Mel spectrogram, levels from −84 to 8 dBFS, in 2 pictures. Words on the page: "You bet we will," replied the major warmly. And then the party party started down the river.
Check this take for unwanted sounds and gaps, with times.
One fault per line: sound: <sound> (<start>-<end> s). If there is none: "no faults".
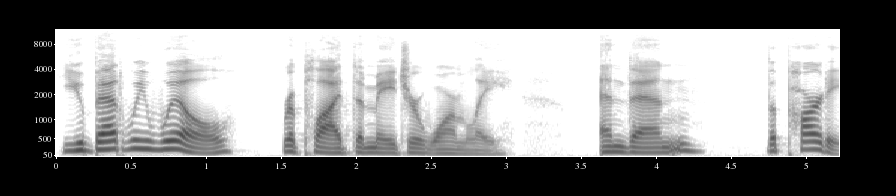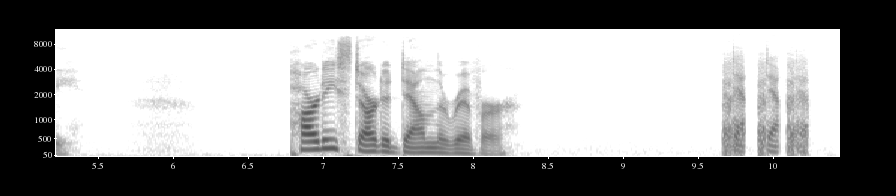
sound: laugh (9.7-10.2 s)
